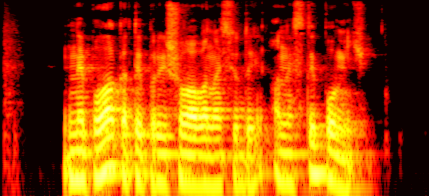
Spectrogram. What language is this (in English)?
Ukrainian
